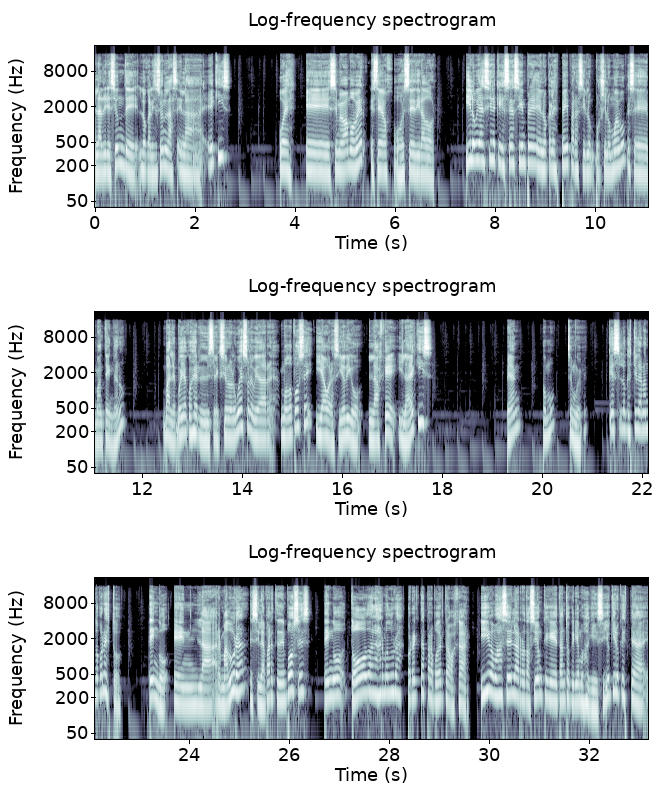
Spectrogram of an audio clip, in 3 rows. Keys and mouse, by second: 13.0 right click, 13.8 click, 23.1 middle click, 26.5 middle click, 28.5-29.9 middle drag, 32.9 right click.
